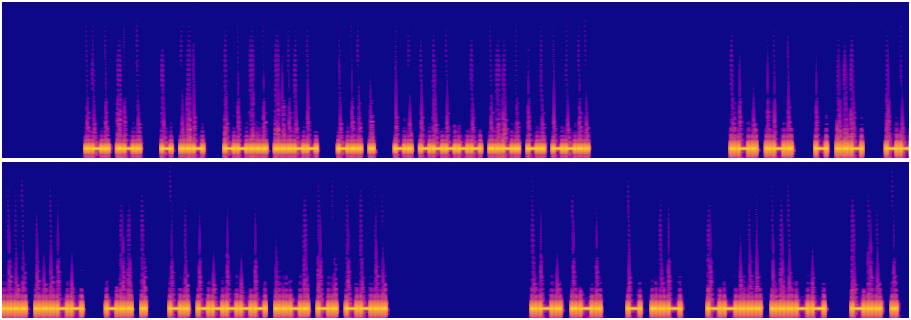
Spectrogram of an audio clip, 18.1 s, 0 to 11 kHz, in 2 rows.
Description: Morse code, heard as a keyed tone, about 33 wpm, 700 Hz. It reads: RR TU 73 DE N0FNZ RR TU 73 DE N0FNZ RR TU 73 DE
